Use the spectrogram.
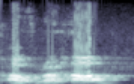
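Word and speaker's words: אברהם: tradition the Abrahamic faith traditions Oh Abraham is pronounced Avraham and Hebrew it literally means father of many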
